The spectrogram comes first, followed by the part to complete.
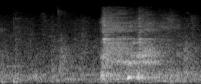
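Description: A person coughs once, briefly, about a second in.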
